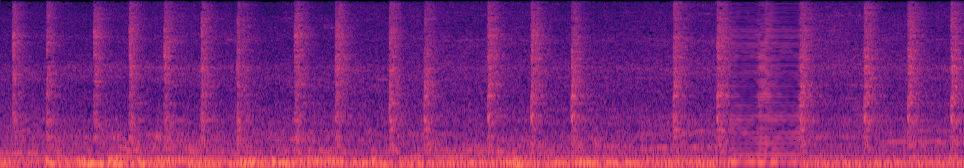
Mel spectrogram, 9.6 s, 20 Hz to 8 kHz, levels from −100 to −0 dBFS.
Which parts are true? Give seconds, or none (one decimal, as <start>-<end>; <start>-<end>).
0.0-7.3; 8.0-9.6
